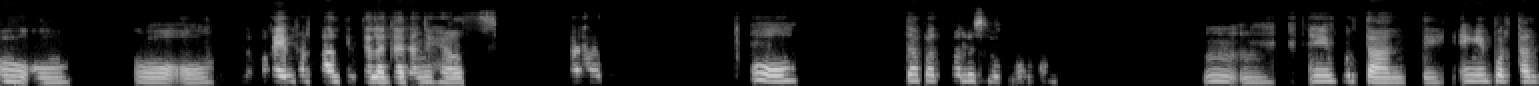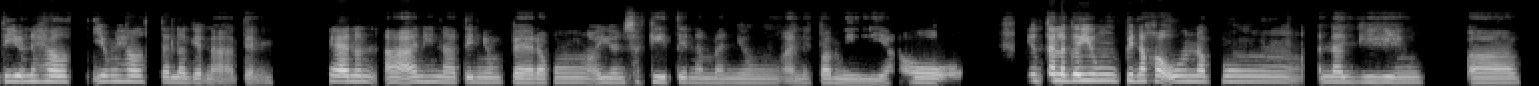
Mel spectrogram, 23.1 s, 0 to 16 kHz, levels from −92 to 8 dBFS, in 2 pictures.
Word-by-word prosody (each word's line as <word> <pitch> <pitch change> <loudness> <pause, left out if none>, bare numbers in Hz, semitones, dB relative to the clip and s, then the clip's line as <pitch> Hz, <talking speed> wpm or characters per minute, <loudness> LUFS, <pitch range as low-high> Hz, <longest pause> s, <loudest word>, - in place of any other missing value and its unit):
Oo, 205 -5 -1 0.5
oo, 195 -3 0 0.4
napaka 240 0 -1
importante 230 -2 +1
talaga 210 -1 +5
ng 205 +1 -2
healths. 195 0 -2 0.5
Lahat 240 0 -5 1.1
Oo, 255 -3 +6 0.9
dapat 255 -1 +1
malusog, 255 -4 -3
oo. 215 0 -24 1.1
Mm, 220 -5 -5 0.3
eh, 245 0 +1
importante, 200 -5 0
eh 250 - -6
importante 240 -2 0
'yung 235 0 +4
health 230 -1 +4 0.2
yung 240 0 -1
health 230 -1 0
talaga 200 -3 -2
natin. 180 - -8 0.4
Kaya 235 -2 +8
anon 235 -2 -1
aanhin 220 +2 0
natin 200 0 -2
'yung 200 +1 -6
pera 185 -1 +1
kung 200 -1 -6
ah, 180 - -3
'yun 190 0 -4
sakitin 205 -2 -4
naman 180 -1 -7
'yung 175 0 -9
ano - - -9
pamilya 160 -3 -4 0.2
oo. 195 -2 0 0.5
'Yun 265 - -2
talaga 265 -1 +8
'yung 265 -1 +4
pinakauna 240 -3 +3
pong 225 -1 -3 0.2
nagiging, 210 -1 -2 0.3
ah, 190 -1 0
215 Hz, 115 wpm, -22 LUFS, 195-240 Hz, 1.1 s, Kaya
